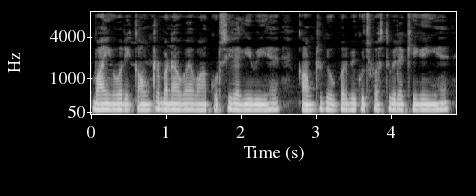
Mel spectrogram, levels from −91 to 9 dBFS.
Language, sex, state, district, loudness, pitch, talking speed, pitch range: Hindi, male, Jharkhand, Ranchi, -14 LUFS, 115 Hz, 260 wpm, 110-115 Hz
